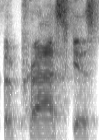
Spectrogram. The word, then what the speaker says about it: Vepraskas: our guest on today rebecca vipraskus rebecca how are you nice job on the pronunciation i'm awesome how are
